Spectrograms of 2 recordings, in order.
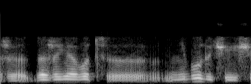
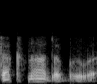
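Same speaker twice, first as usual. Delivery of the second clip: imitated muffled voice, quieter and slower; 4 dB quieter than usual. Speaker quotes what people used to say, imitating a muffled, quiet voice. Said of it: "как-то глухим таким голосом, так тихо".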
